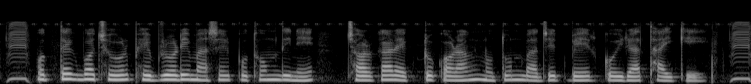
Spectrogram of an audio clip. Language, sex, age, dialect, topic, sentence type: Bengali, female, 25-30, Rajbangshi, banking, statement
